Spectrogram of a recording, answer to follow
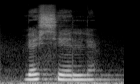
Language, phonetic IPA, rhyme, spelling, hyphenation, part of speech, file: Belarusian, [vʲaˈsʲelʲːe], -elʲːe, вяселле, вя‧сел‧ле, noun, Be-вяселле.ogg
- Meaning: wedding (marriage ceremony)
